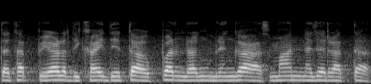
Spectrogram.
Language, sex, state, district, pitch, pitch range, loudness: Hindi, male, Bihar, Begusarai, 190 Hz, 185-195 Hz, -16 LUFS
